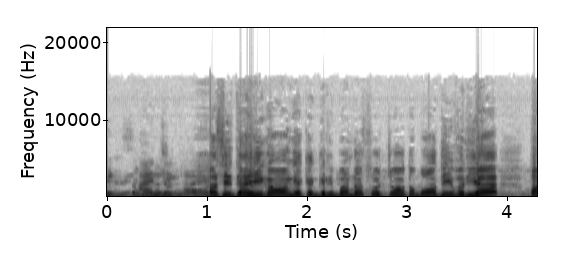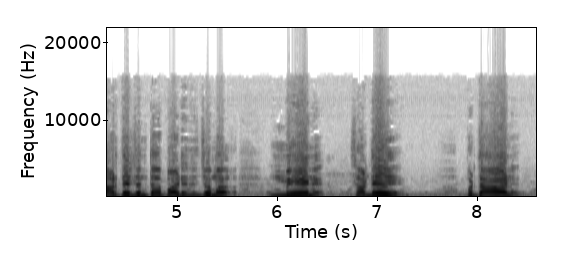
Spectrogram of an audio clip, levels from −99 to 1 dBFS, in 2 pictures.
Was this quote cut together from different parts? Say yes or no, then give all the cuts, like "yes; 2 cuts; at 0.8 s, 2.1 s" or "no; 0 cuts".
yes; 1 cut; at 1.0 s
